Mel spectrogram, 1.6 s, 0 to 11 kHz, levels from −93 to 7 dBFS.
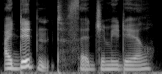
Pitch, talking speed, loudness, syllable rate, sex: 160 Hz, 185 wpm, -22 LUFS, 4.1 syllables/s, female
